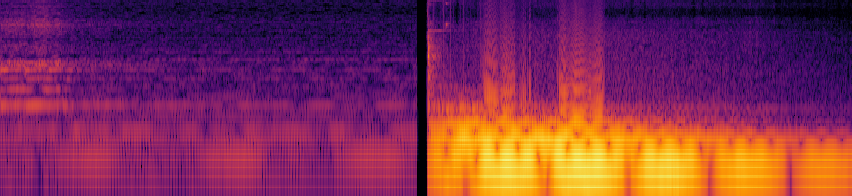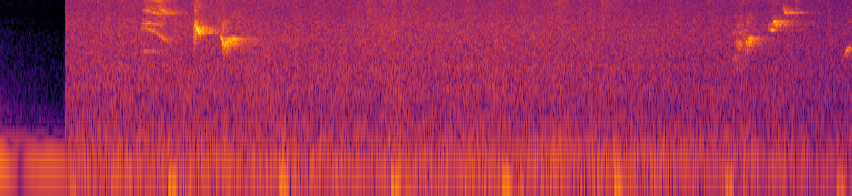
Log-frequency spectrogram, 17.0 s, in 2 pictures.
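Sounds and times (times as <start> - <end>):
low musical tone: 4.3 - 9.2
birds chirping: 9.8 - 11.3, 15.2 - 17.0.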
